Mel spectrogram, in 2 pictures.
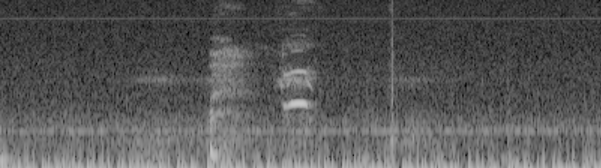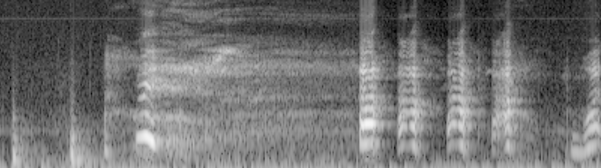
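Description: A woman laughing, starting about five seconds in with a loud burst and then a quick run of 'ha-ha' pulses. Before that it is quiet apart from a faint steady hum and a few soft taps.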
